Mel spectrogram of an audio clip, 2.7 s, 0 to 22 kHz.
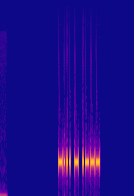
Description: Morse code, heard as a keyed tone, about 46 wpm, 700 Hz. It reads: BTJ
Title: USA Call Sign Postfixes - 3 Letters 45wpm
